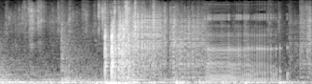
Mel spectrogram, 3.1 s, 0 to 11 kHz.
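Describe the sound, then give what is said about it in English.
Seven dice clatter and rattle across a hard surface in one quick burst, loudest at the start and settling within a second or so, with no talking; the dice are rolled for an attack in a game. “So, 7 dice. Let's go.”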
